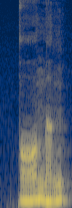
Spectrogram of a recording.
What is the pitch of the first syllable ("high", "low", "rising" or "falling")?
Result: rising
